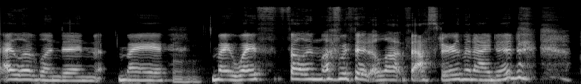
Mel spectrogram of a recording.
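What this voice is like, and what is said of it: American accent from Seattle. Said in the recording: “you've swapped the drizzle of Seattle, as we can tell from your accent, you're not from around these parts”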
